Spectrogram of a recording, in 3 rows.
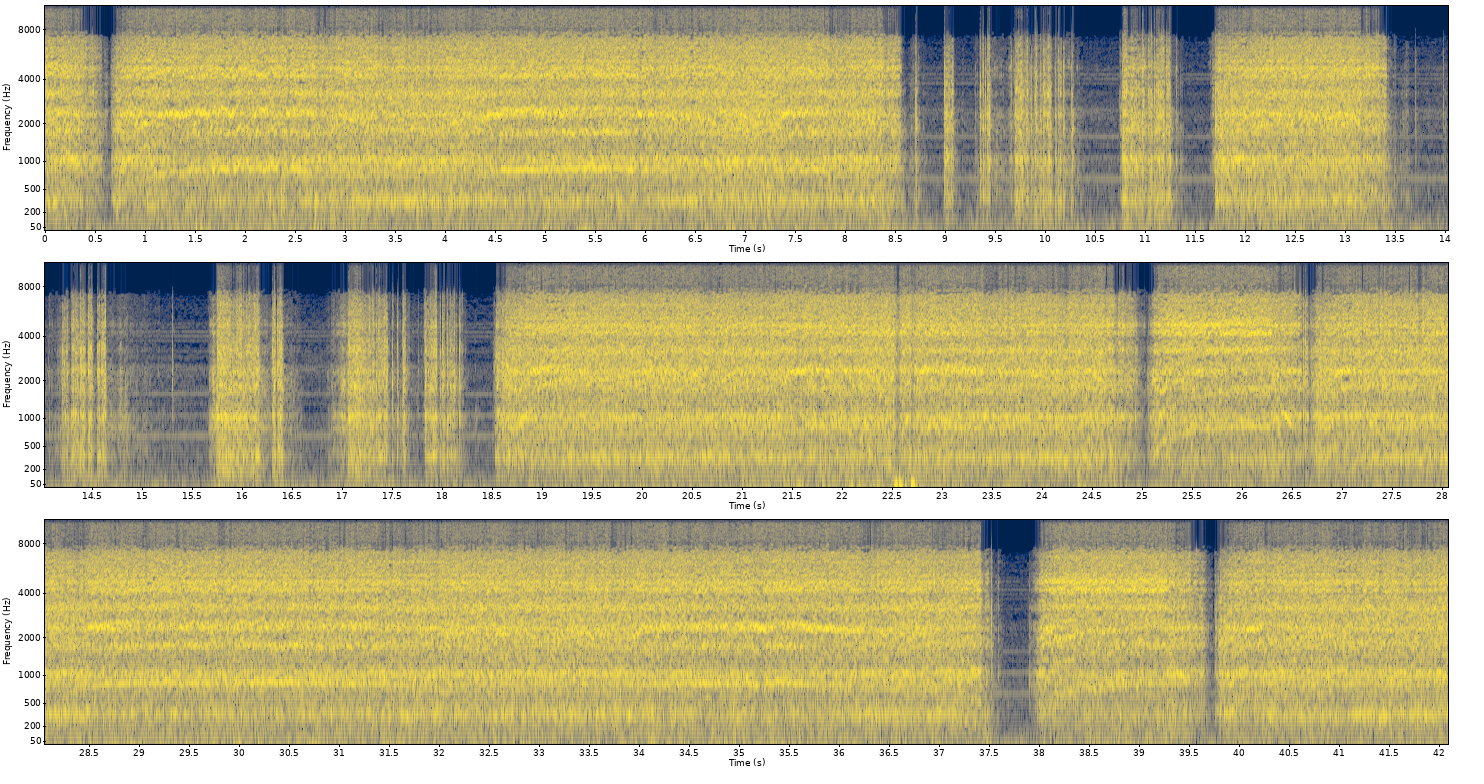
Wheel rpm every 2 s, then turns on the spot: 140, 210, 220, 210, 40, 30, 110, 10, 20, 120, 210, 220, 150, 150, 220, 230, 210, 220, 150, 130, 190.
8-10 14-18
